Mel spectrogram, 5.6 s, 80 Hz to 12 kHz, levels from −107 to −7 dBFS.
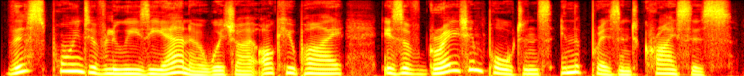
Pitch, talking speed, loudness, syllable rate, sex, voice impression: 200 Hz, 160 wpm, -15 LUFS, 4.7 syllables/s, female, very feminine, slightly middle-aged, thin, very tensed, powerful, very bright, soft, very clear, very fluent, slightly cute, cool, very intellectual, very refreshing, sincere, slightly calm, very friendly, very reassuring, unique, elegant, wild, slightly sweet, very lively, very kind, slightly intense, slightly light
